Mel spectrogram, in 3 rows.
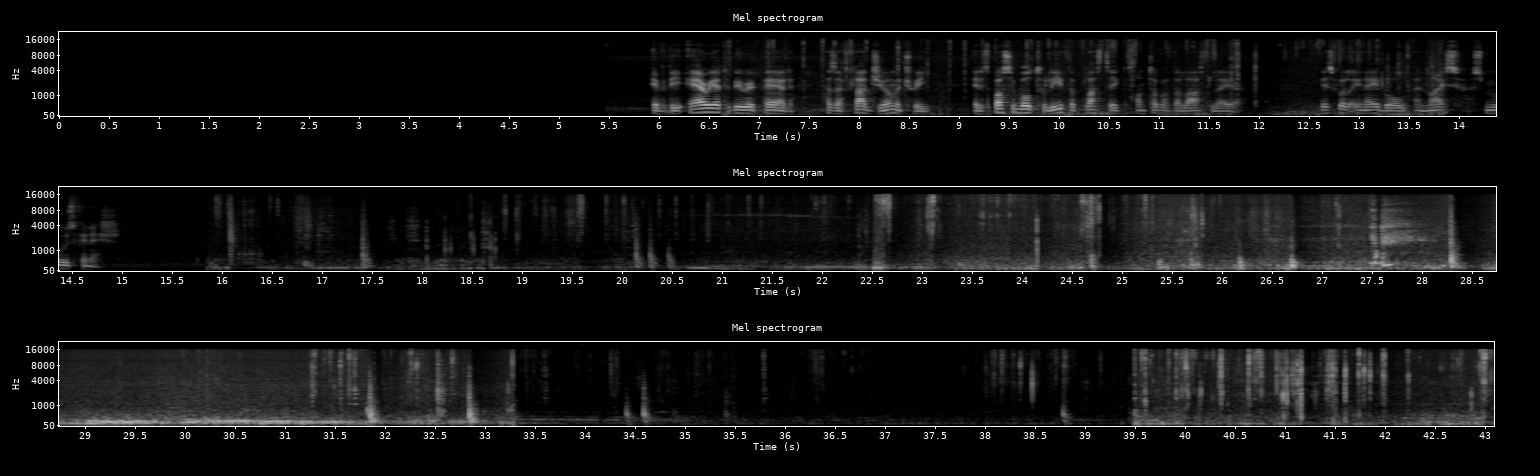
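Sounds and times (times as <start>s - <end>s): low engine-like hum: 28.6s - 34.2s.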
